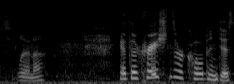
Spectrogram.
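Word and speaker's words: Selûne: I know that looks like it should be saloon, but every in the game pronounces it saloona.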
